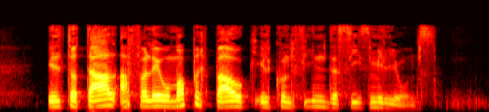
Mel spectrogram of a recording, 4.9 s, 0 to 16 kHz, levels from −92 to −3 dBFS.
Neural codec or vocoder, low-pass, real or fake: none; 7.2 kHz; real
